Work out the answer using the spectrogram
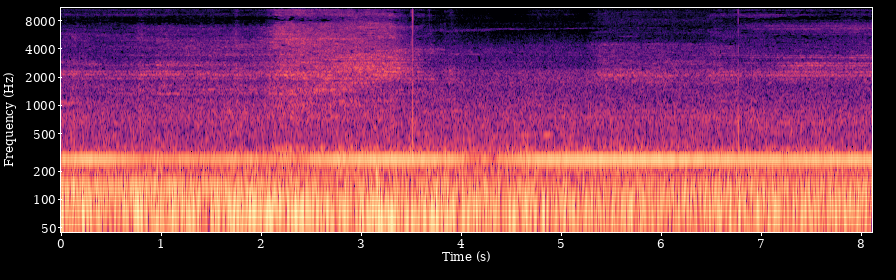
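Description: Passenger train at a station platform, its engine giving a steady low drone with a constant hum. About two seconds in there is a burst of hissing lasting a second or so, and two sharp clicks come later.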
